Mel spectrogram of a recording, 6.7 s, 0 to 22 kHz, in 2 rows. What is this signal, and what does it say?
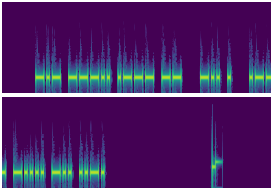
Morse code, heard as a keyed tone, about 36 wpm, 700 Hz. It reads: K8JM DE W6DF
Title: USA Callsign DE Callsign - 4 Characters - 35wpm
